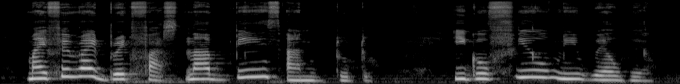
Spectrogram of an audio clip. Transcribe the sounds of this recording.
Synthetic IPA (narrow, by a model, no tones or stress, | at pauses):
maɪfevɔɹɹaɪt̚bɹekfastnabĩnsãnd̥odo | iɡofilmiwɛlwɛlˠ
